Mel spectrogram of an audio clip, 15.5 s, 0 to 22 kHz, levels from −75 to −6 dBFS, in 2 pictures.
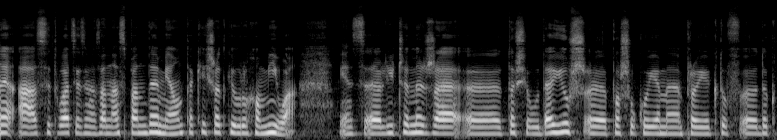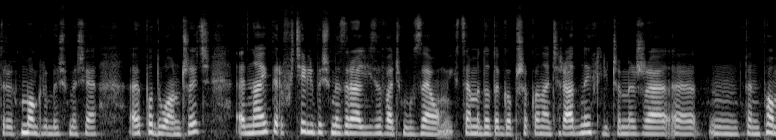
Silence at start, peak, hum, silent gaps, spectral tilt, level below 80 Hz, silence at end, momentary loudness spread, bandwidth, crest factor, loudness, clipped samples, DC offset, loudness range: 0 s; -6 dBFS; none; none; -5.5 dB/octave; -64 dBFS; 0 s; 8 LU; 18 kHz; 16 dB; -24 LUFS; under 0.1%; under 0.1%; 2 LU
